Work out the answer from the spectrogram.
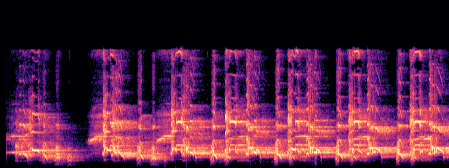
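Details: Black francolin calling: loud, harsh grating notes given in quick succession, roughly one and a half per second, each rasping and slightly descending, forming a continuous scratchy series.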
